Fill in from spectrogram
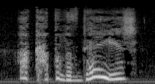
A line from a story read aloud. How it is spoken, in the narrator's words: a voice squeaked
